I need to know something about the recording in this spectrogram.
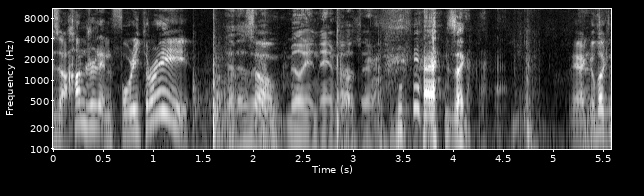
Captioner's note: chuckles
